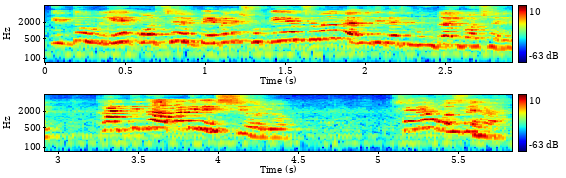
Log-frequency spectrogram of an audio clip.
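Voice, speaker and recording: A woman with a West Bengal accent complaining in a casual domestic argument at home, talking quickly with many fillers. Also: very high voice, big pitch swings, a little hiss or hum. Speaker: vlogger and homemaker. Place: home kitchen. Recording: roomy and distant.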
